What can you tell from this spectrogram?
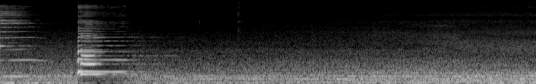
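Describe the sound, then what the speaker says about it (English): Freightliner freight train led by Class 90 electric locomotive 90006, hauling towards Felixstowe, passes near; a loud short horn blast near the start gives way to a steady rumble of wagons. "our first freight of the day, which is a Freightliner pair of 90s going from Trafford Park Freightliner Terminal to Felixstowe North Freightliner Terminal"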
